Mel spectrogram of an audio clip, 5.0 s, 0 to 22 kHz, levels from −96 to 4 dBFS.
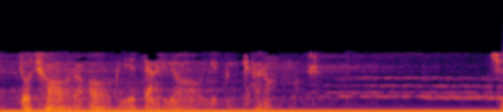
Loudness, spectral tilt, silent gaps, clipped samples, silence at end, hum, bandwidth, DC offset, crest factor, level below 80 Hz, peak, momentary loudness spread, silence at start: -32 LUFS; -4 dB/octave; none; under 0.1%; 0 s; none; 4 kHz; 4%; 20 dB; -40 dBFS; -12 dBFS; 19 LU; 0 s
